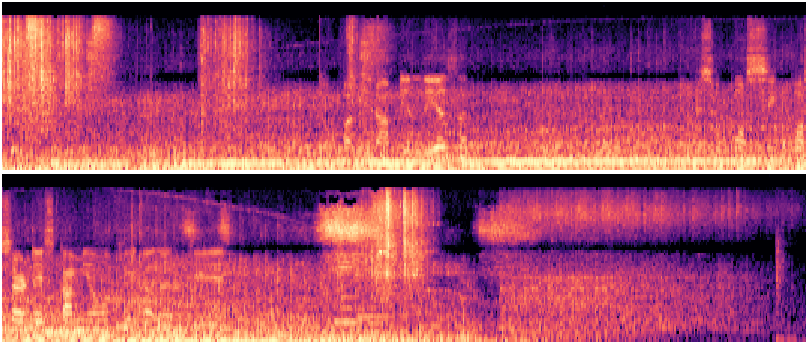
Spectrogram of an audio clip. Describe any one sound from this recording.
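A truck engine rumbles steadily, then fades away.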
